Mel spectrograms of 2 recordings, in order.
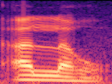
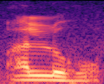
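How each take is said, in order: No difference in how they are said.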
